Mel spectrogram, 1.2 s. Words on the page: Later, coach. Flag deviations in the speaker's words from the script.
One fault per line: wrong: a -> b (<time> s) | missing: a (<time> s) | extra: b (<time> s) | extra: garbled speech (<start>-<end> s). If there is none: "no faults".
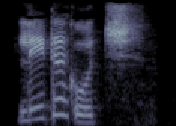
no faults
